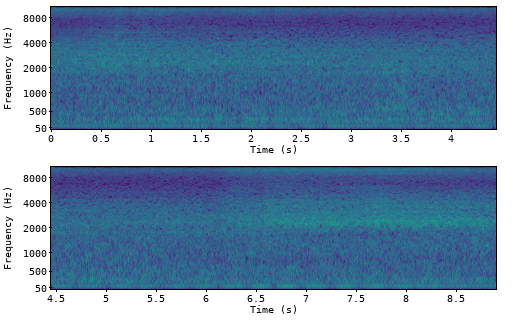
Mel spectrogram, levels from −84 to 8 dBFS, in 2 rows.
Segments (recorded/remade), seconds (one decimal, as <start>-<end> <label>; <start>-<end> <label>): 0.0-1.4 recorded; 1.4-2.4 remade; 2.4-8.9 recorded

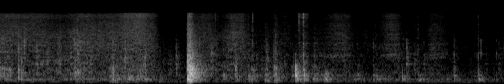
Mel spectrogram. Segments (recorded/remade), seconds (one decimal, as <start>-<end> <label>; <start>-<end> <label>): 0.0-1.7 remade; 1.7-3.0 recorded; 3.0-5.0 remade

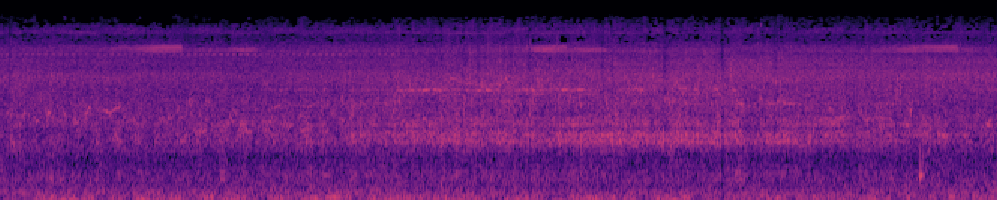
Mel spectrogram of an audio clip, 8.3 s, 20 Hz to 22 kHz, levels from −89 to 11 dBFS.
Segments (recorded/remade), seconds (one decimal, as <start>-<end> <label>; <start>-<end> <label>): 0.0-8.3 recorded

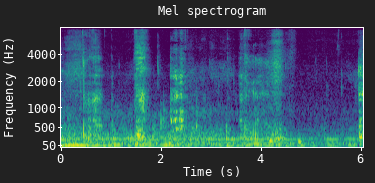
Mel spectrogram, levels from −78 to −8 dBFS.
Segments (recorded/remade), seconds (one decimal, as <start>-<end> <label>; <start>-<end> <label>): 0.0-1.9 remade; 1.9-6.1 recorded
